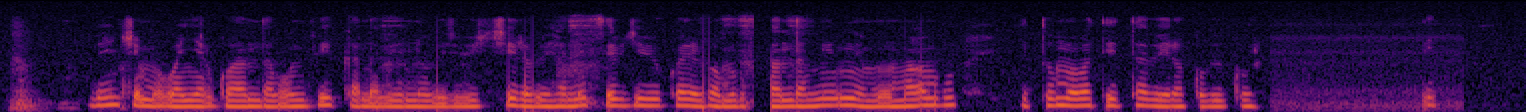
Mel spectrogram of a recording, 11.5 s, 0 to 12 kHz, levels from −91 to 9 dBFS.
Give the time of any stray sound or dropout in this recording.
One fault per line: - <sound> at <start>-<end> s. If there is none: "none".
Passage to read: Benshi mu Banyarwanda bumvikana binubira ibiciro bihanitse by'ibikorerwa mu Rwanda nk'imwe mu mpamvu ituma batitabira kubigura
- dropout at 5.7-5.8 s
- laugh at 10.7-10.8 s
